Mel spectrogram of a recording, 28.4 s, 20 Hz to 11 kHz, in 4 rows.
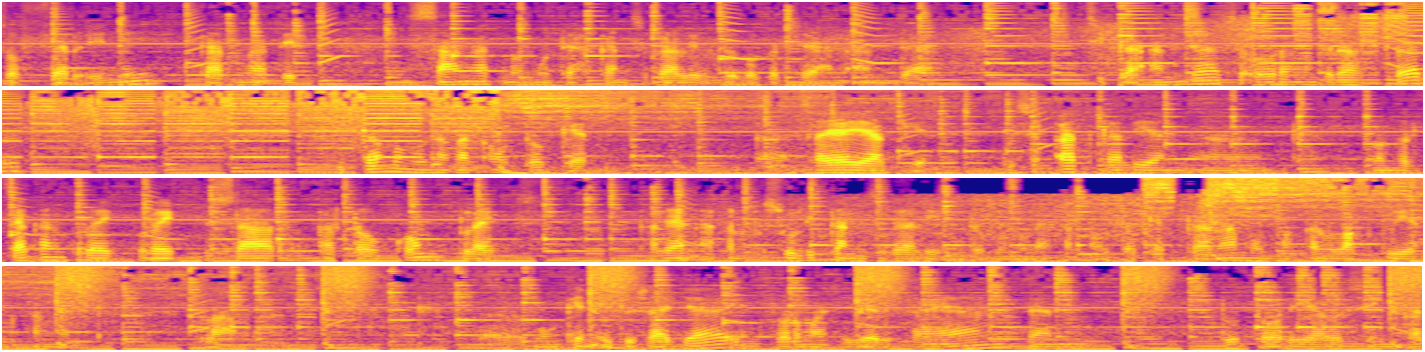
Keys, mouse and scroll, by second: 5.1-7.0 drag, 7.0-7.4 scroll up 1, 7.4-8.1 scroll down 1, 8.6 middle click, 26.1 click, 27.6 scroll up 1, 28.1 scroll down 1.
